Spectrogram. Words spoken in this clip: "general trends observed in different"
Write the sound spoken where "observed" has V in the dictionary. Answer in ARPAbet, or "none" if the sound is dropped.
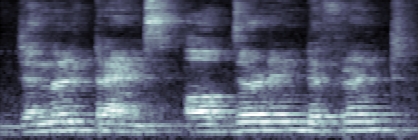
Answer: none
